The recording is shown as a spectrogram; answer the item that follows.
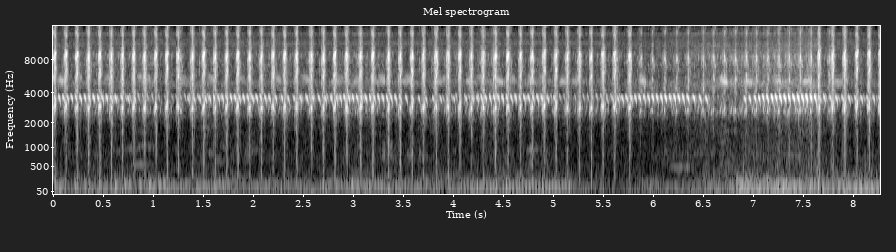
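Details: At night a walang kecek katydid keeps up a long run of rapid, sharp, regular ticks at high pitch, then pauses briefly before a smoother buzzing phrase. Faint low rumble throughout.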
